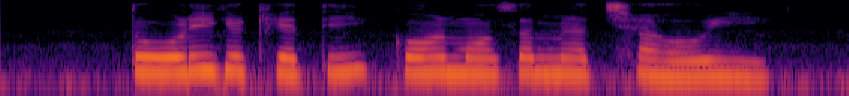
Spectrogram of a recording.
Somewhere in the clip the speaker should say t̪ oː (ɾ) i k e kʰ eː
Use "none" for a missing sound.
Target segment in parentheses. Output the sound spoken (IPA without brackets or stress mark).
ɽ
